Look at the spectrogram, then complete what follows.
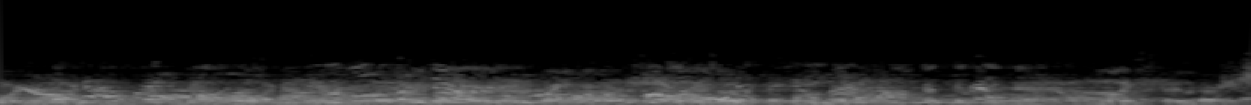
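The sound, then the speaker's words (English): A thick wall of overlapping voices, many people talking at once in a steady, loud babble with no single speaker standing out, continuous for the whole stretch. “Oh, we'll never be able to push through this crowd.”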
